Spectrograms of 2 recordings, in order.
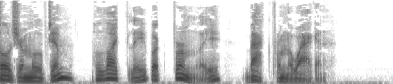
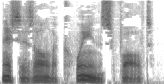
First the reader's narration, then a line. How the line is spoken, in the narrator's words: Beard muttered softly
